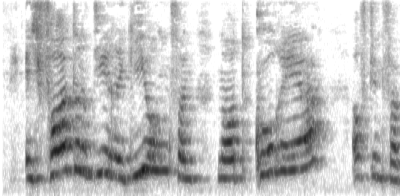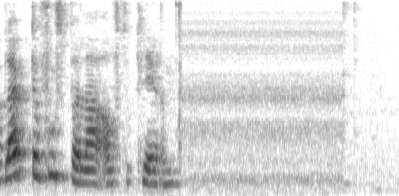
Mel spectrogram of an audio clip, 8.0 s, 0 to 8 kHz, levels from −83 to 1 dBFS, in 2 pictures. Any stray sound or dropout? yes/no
no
